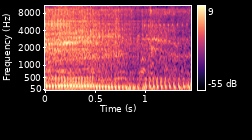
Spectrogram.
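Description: A motorcycle pulls away close by, its engine note rising and falling in a brief, rough burst with some faint clatter.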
